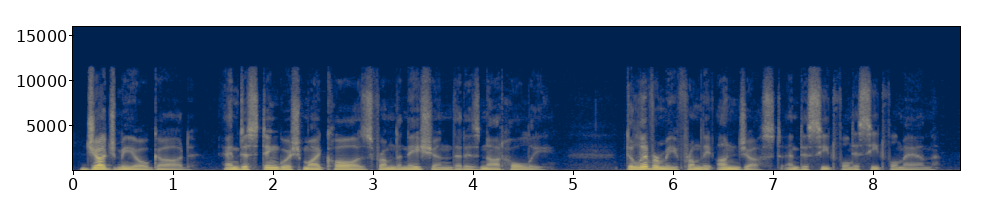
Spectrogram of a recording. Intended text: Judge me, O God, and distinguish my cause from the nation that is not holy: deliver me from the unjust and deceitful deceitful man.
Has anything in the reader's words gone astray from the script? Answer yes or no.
no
